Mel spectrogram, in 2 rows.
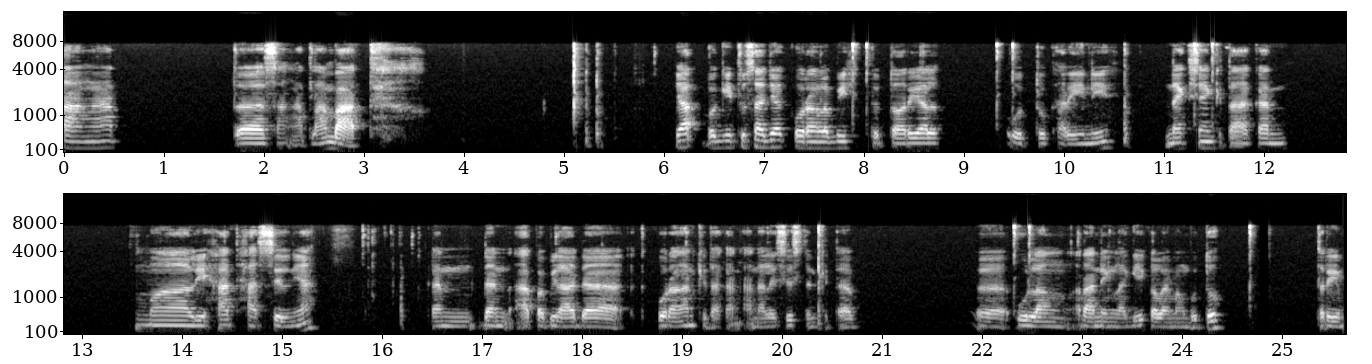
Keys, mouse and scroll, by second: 24.6-25.6 drag.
